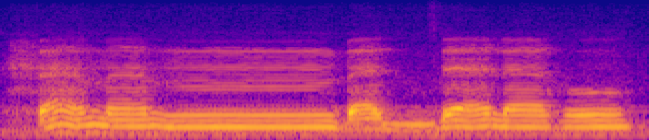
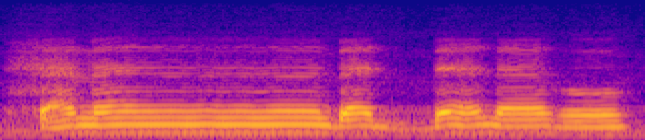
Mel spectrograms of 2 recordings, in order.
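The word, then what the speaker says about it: فَمَنْ بَدَّلَهُ: Faman badalahu. Ada juga yang cara membacanya itu tidak rapat betul. Jadi bibir itu masih ada celah udara. Faman badalahu.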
